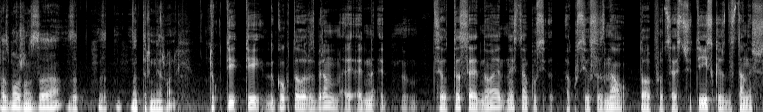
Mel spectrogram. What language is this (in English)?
Bulgarian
